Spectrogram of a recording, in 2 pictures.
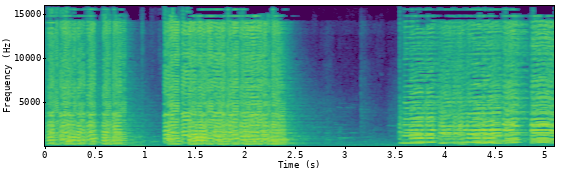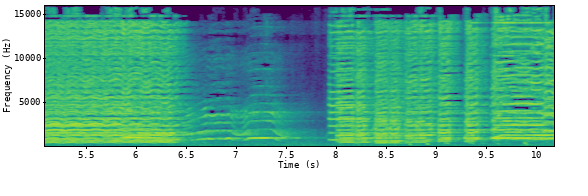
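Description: Trumpets and trombones of a brass band playing loud, short phrases with brief pauses between them, falling silent for about a second around three seconds in. Several notes bend in pitch about seven seconds in.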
